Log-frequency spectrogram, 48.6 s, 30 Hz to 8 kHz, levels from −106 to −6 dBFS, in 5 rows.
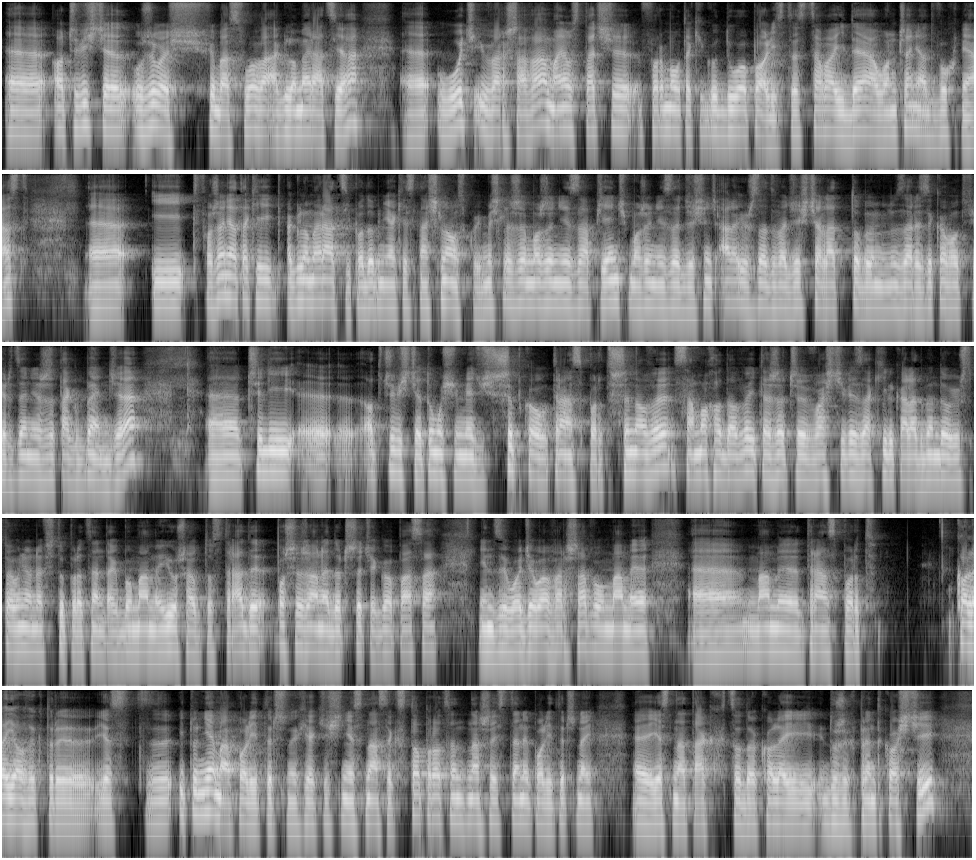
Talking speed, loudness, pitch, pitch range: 145 wpm, -27 LUFS, 105 Hz, 100-115 Hz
